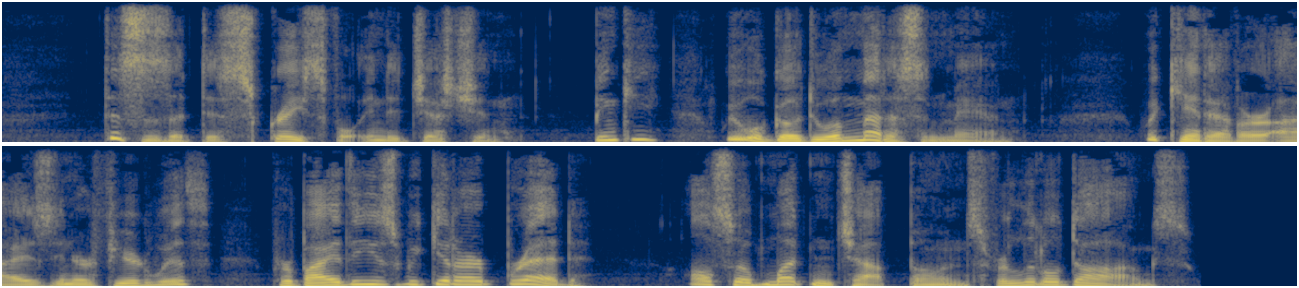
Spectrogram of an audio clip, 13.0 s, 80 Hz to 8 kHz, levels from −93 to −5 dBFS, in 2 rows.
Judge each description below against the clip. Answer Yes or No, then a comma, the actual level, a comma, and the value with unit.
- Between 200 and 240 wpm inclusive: No, average, 155 wpm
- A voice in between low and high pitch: No, low, 125 Hz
